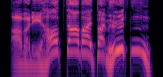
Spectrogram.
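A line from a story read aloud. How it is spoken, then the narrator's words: Thundering. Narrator (German): donnerte Grobian weiter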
